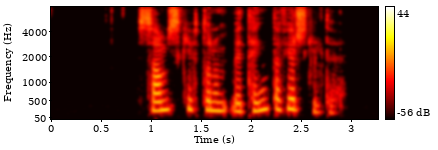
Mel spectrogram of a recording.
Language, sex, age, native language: Icelandic, female, 40-49, Icelandic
